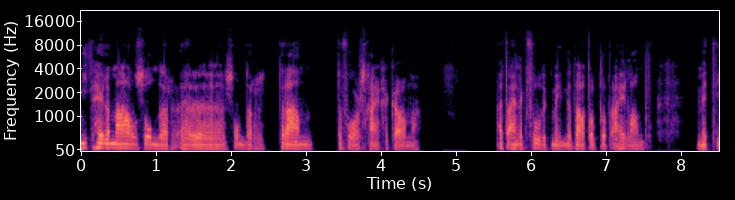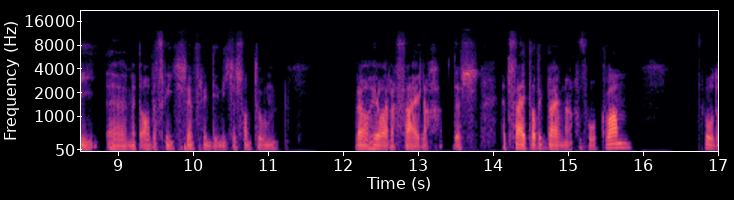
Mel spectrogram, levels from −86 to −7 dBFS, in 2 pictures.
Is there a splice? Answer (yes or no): yes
